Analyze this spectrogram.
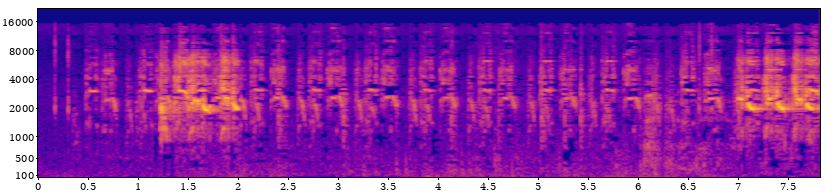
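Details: Grey francolin (teetar) from a Pakistani hunting outing, calling in a loud burst of shrill repeated notes, then a softer stretch of quieter repeated phrases, and another loud burst at the end.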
